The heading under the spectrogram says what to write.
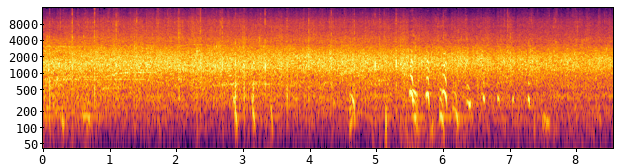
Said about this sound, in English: Round of applause for Chuck Todd.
